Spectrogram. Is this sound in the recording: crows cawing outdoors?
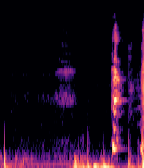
no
